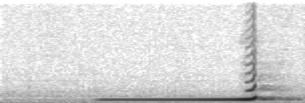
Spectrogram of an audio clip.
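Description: Recorded background noise from before the signal gives way to a steady, slightly rising tone, which ends in one short, sharp signal burst standing out above the noise for about a tenth of a second, about six cycles with a period shortening from three hundredths to one hundredth of a second. No one speaks.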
